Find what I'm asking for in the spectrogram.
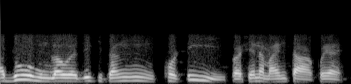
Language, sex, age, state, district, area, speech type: Manipuri, male, 18-30, Manipur, Kangpokpi, urban, conversation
